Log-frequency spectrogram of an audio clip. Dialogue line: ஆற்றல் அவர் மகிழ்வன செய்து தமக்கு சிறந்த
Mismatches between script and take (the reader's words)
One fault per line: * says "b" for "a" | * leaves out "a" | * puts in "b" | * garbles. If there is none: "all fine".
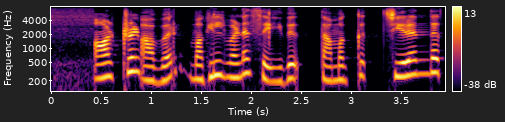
all fine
